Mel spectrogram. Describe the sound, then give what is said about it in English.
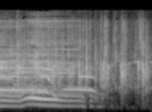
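A loud, drawn-out cheering shout rings out, then gives way to a patter of clapping and murmuring from a small group of people as NFL player T.Y. Hilton walks into the room. “We've generated a little bit of a crowd here. That's what happens when T.Y. Hilton walks into the room.”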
